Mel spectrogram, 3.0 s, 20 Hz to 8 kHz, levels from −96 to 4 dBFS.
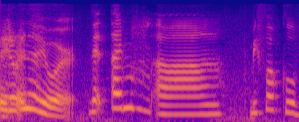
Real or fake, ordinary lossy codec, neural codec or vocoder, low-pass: fake; none; codec, 16 kHz, 1 kbps, X-Codec, HuBERT features, trained on LibriSpeech; 7.2 kHz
